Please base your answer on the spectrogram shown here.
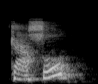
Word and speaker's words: castle: So I'm going to read them again: Christmas, castle, fasten, listen, glisten, soften, moisten, hasten, wrestle, whistle.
